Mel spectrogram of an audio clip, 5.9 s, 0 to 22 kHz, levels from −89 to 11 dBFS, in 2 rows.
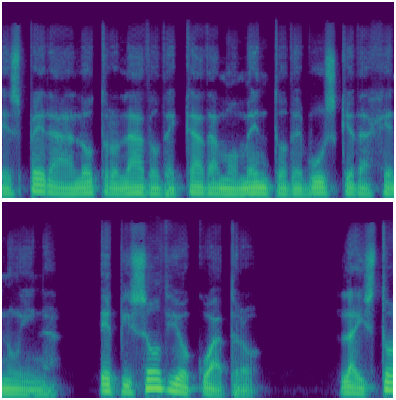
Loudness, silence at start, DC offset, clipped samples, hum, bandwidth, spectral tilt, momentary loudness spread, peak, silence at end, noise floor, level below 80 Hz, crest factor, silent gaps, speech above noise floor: -22 LUFS; 0 s; under 0.1%; under 0.1%; none; 14.5 kHz; -5.5 dB/octave; 11 LU; -4 dBFS; 0 s; -79 dBFS; -30 dBFS; 16 dB; none; 58 dB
